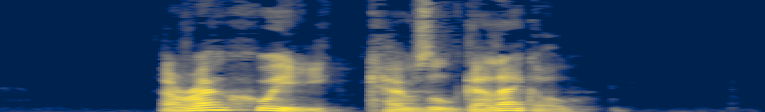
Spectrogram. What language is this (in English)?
Cornish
